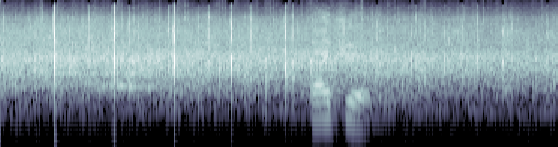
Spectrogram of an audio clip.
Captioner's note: applause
